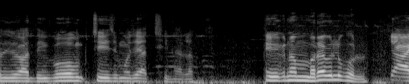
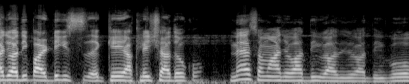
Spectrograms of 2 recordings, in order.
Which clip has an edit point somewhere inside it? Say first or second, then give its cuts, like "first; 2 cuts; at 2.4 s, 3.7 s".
first; 1 cut; at 2.5 s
